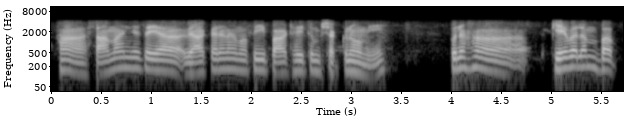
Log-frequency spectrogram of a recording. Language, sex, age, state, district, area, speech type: Sanskrit, male, 18-30, Karnataka, Uttara Kannada, rural, conversation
